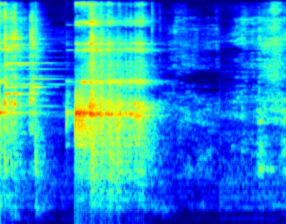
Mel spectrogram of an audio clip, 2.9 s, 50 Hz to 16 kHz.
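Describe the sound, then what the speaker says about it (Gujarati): A spoon stirs milk mixed with custard powder in a pot over low heat, making a few close metallic clinks and scrapes against the pot before a quiet pause. "આપણે 2 થી 3 મિનિટ માટે ધીમા ગેસે આવી રીતે હલાવતા રહેશું."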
